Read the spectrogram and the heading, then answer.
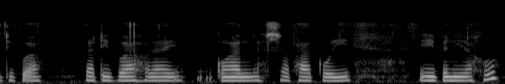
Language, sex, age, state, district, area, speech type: Assamese, female, 30-45, Assam, Sivasagar, rural, spontaneous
